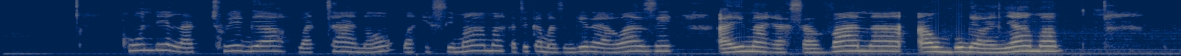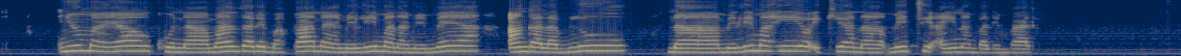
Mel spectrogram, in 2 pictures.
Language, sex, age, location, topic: Swahili, female, 18-24, Dar es Salaam, agriculture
